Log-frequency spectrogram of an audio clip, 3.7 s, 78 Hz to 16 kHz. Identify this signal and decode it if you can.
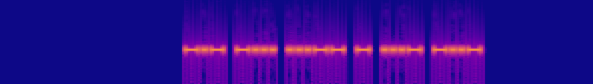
Morse code, heard as a keyed tone, about 45 wpm, 700 Hz. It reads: KB3TVX
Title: USA Call Signs - 3x Character Spacing - 45wpm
